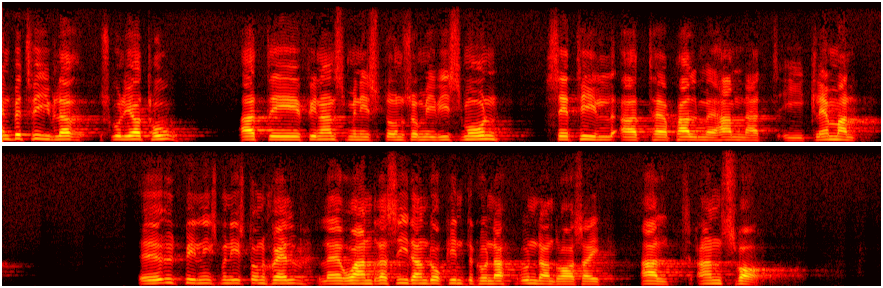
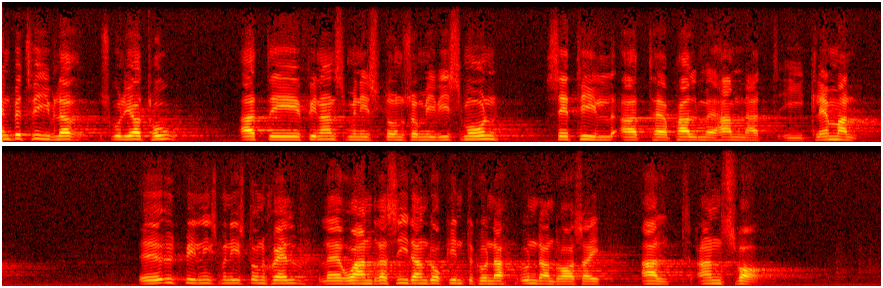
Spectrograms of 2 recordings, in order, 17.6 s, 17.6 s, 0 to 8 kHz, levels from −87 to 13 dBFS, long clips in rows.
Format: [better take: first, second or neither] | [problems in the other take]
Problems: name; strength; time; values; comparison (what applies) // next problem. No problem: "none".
second | noise reduction (neural mask model Resemble Enhance denoiser)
